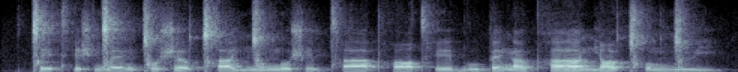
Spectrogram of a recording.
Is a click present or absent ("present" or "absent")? present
